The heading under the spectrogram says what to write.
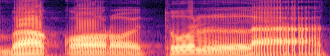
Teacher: ketemu dengan lam kita baca dengan bacaan Idgham bila gunna yaitu dengan cara memasukkan tunnya kepada lam dan diganti bunyi suara nunnya menjadi suara lam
